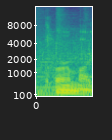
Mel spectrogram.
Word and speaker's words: Carmi: On numerous occasions, I have mispronounced the name of the state park where we stayed. It's pronounced Lake Carmi State Park.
